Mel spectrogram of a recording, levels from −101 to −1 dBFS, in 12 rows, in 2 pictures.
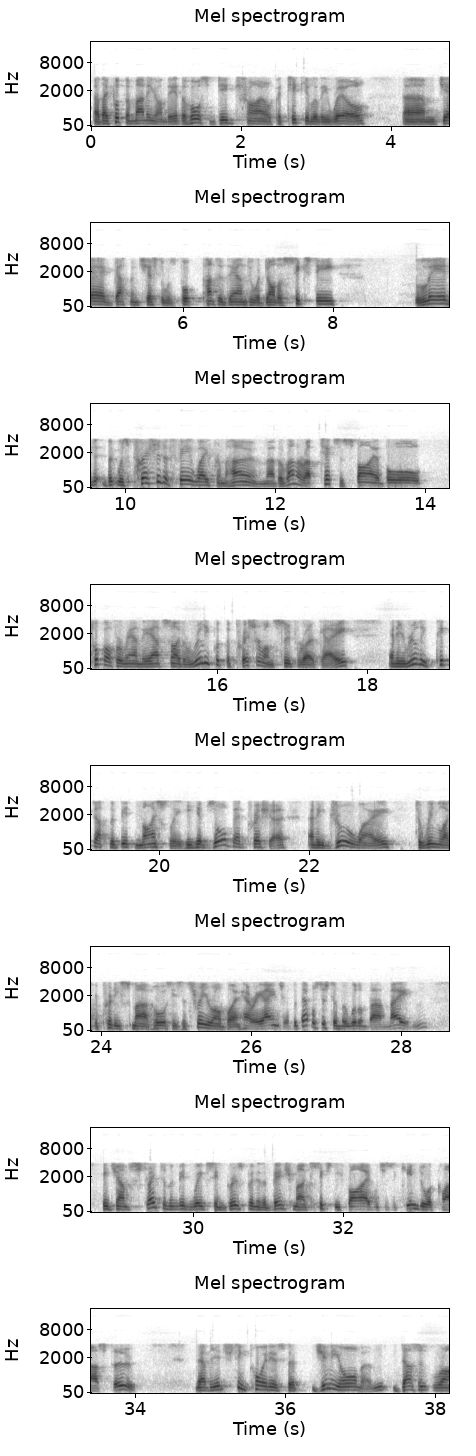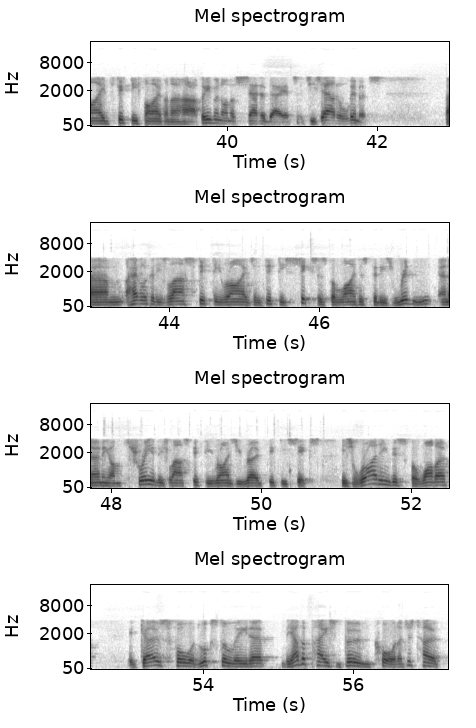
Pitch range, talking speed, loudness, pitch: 120-155 Hz, 190 wpm, -28 LUFS, 135 Hz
